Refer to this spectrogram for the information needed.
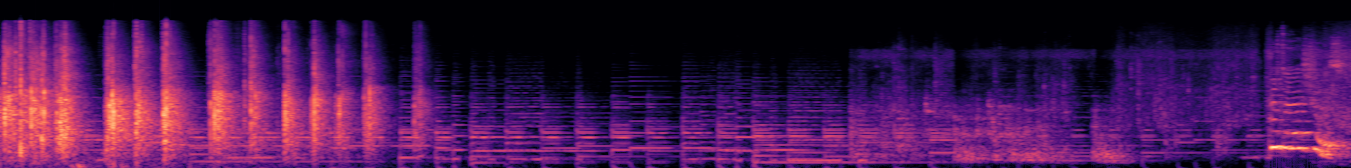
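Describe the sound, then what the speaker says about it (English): A small group claps for a student in a short burst of rhythmic, close applause lasting a few seconds, which then gives way to soft music. "All of you, please, let's give her a round of applause."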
